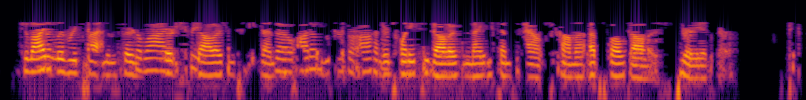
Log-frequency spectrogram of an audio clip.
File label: female female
